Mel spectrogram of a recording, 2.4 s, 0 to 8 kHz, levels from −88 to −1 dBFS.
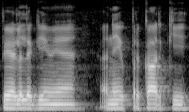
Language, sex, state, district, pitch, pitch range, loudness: Hindi, male, Rajasthan, Bikaner, 110 Hz, 110-115 Hz, -18 LUFS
